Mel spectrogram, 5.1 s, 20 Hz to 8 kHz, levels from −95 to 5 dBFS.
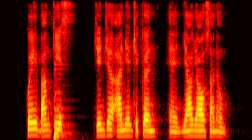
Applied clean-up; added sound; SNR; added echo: neural mask model DeepFilterNet 3.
